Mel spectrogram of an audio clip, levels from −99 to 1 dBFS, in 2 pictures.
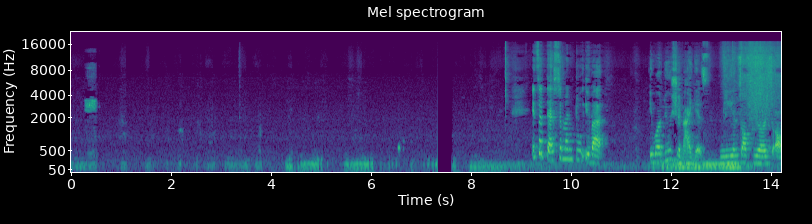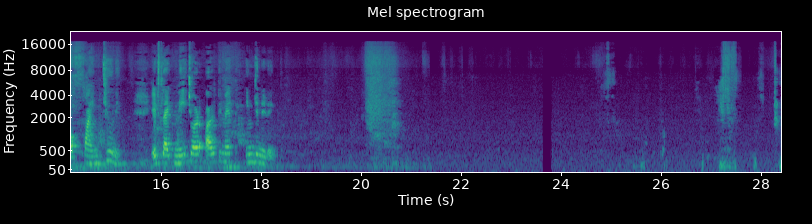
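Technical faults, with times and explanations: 7.32 to 7.63 s, stream reconnect. The sound cuts out for about 0.26 s. It resumes roughly 0.3 s further on, so a short stretch is skipped. The link dropped and a fresh decoder picked up the live stream.
23.62 to 24.57 s, stream reconnect. A 0.14 s silence follows. The sound then restarts 0.81 s earlier, repeating a stretch. The server resent a burst after reconnecting.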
